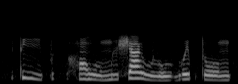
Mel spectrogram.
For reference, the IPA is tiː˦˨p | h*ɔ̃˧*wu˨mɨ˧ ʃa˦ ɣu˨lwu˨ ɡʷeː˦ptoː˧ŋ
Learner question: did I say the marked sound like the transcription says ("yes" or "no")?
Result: yes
